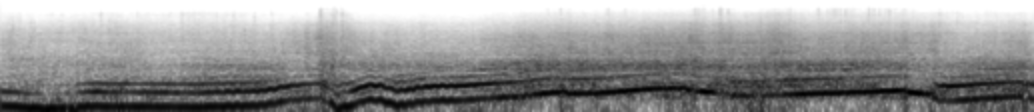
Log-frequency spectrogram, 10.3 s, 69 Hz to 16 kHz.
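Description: Ariel Nomad 2 buggy's engine running hard, its pitch holding steady for the first few seconds, then climbing, dipping and settling again several times as the revs rise and fall.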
